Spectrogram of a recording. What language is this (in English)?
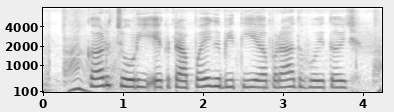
Maithili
